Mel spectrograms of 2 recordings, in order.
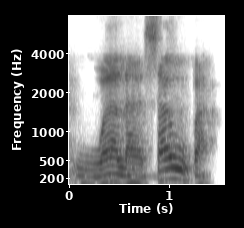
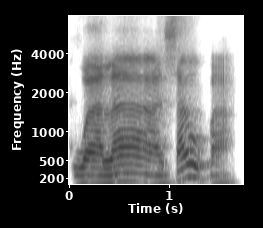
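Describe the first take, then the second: First: The vowel of 'la' is kept short. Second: The vowel of 'la' is drawn out long. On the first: The Lord will surely give. The speaker calls it right. "Yang betul adalah wala saufa" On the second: The Lord will not give. The speaker calls it wrong. "kalau dibaca wala saufa itu artinya menjadi terbalik"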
